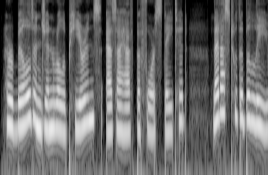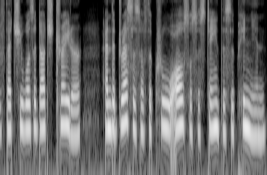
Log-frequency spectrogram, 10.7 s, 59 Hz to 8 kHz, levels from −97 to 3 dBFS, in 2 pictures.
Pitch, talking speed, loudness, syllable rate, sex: 225 Hz, 175 wpm, -18 LUFS, 5.0 syllables/s, female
